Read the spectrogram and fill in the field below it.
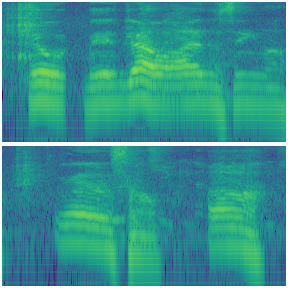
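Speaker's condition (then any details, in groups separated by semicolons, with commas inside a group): Motor neuron disease; diagnosed 11 years ago, age 48; affects speech and movement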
